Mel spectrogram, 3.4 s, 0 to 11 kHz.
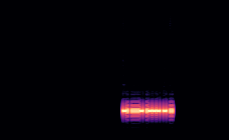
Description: Morse code, heard as a keyed tone, about 71 wpm, 700 Hz. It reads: N4JTI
